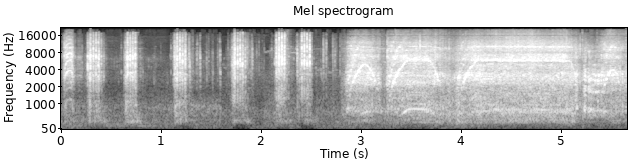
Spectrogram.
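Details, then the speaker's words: 1/7-scale RC NASCAR truck, electric, during tire-smoking runs with very hot tires and a cool motor: rapid ratcheting clatter about twice a second, then high motor whine with skipping chirps; the wheel hex has completely stripped. "Oh, I see what we done. I see what's happened here. It's completely stripped it."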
